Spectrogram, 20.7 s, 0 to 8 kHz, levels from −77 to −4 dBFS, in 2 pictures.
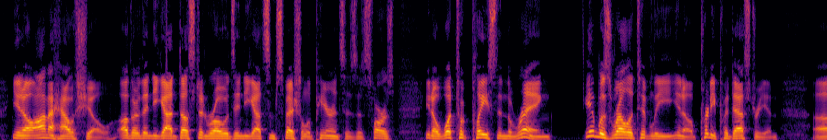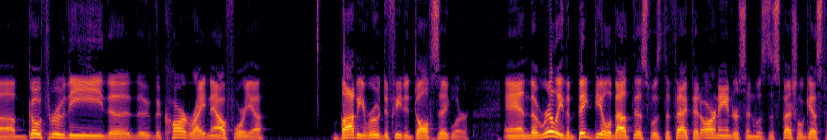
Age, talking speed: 40-59, 205 wpm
